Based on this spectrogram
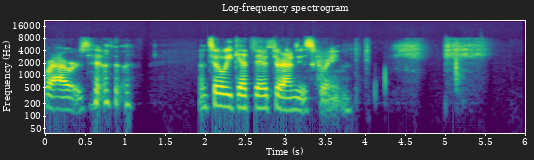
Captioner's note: laughter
